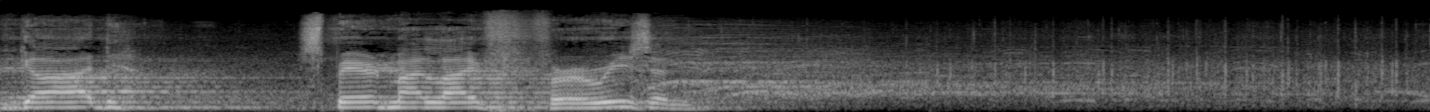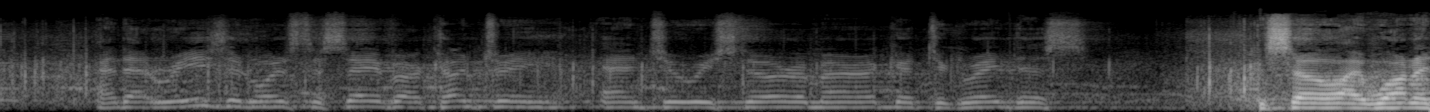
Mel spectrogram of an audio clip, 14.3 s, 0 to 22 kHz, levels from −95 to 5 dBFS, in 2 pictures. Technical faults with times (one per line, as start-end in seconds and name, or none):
none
